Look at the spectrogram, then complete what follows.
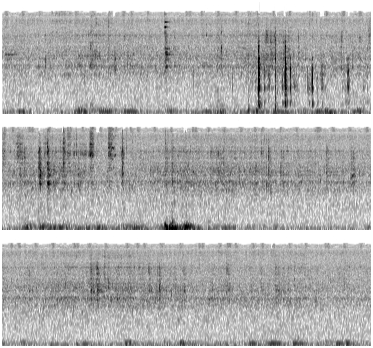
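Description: A small sailboat under sail: an uneven low rumble of wind on the microphone and water along the hull. A few light clicks come about two and a half to three and a half seconds in, and a louder dull thump just past the middle.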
